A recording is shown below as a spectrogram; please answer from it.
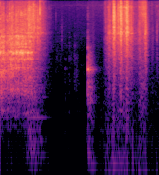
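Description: About sixty small wooden dinosaur pieces poured from a tray into a cloth drawstring bag, clattering together for under a second. A click and lighter rustles of the cloth bag being handled follow near the end.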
